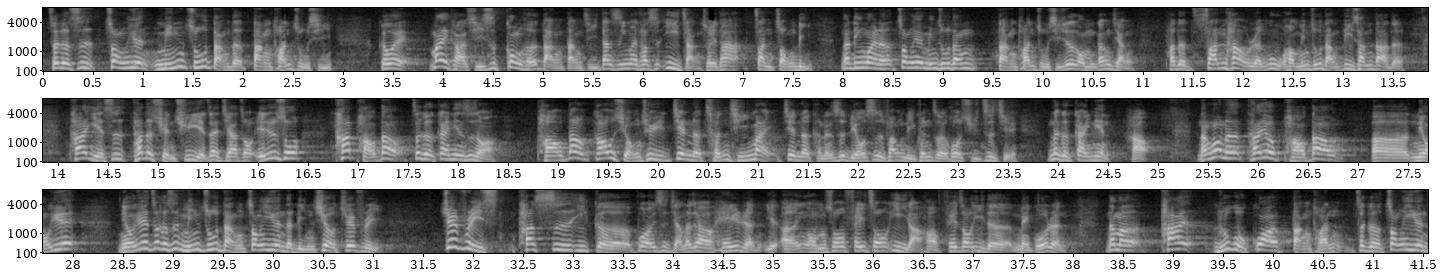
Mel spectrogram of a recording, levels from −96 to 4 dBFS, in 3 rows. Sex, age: male, 30-49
